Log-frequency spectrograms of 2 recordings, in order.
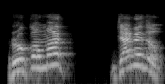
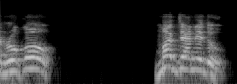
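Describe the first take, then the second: First: "रोको मत" joined and rising high, pause, then "जाने दो"; pause after मत. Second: "रोको" called out as its own command, then a pause before "मत, जाने दो"; pause after रोको. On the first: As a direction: run "रोको मत" together loudly, break, then a high, falling "जाने दो". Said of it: "और दूसरा हो सकता है". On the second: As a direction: stop after "रोको", then run "मत, जाने दो" together, higher and louder. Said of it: "इसका भावार्थ दो तरीके से हो सकता है". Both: Shown as a demonstration.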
